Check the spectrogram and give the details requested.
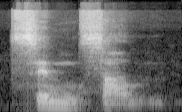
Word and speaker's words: Tzimtzum: Now, this Tzimtzum, spelt T-Z, not with a silent T, basically, Tzimtzum, It describes this interesting balance between presence and absence.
